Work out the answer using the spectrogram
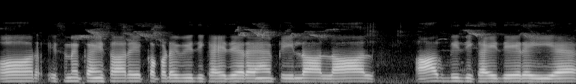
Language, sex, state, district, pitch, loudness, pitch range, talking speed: Hindi, male, Haryana, Rohtak, 145 Hz, -17 LUFS, 140-150 Hz, 185 wpm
